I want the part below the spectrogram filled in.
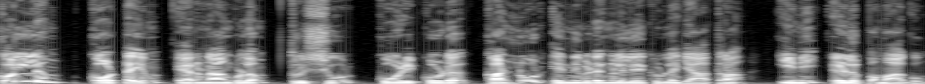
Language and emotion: Malayalam, neutral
